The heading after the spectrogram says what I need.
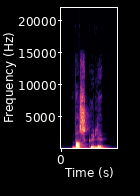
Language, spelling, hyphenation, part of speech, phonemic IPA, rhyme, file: Dutch, bascule, bas‧cu‧le, noun, /ˌbɑsˈky.lə/, -ylə, Nl-bascule.ogg
- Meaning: 1. balance, balance scales 2. counterweight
